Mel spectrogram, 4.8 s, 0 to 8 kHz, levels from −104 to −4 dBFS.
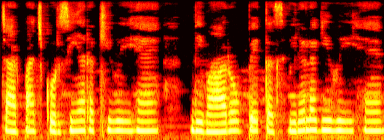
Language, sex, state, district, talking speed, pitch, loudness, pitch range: Hindi, female, Madhya Pradesh, Dhar, 150 wpm, 205 Hz, -14 LUFS, 195-210 Hz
